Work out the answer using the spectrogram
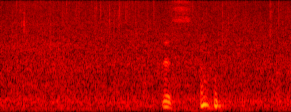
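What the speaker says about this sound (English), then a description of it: "We just got more, you know, more rain just coming out." Steady rain falls outside in an even hiss throughout, with a couple of brief voice sounds breaking in near the end.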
